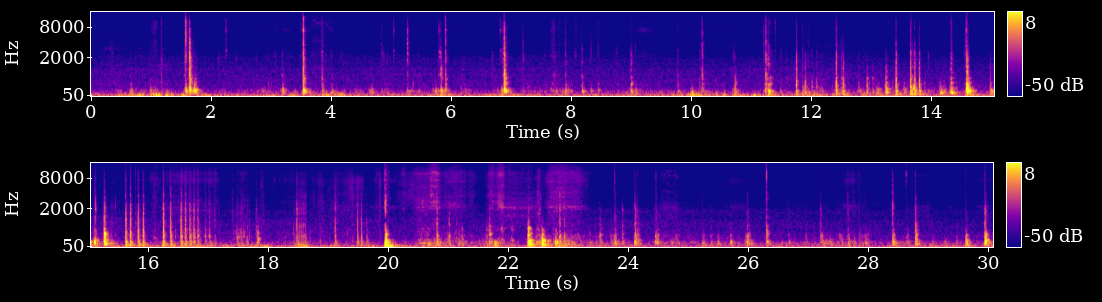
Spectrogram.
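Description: Jaguar X-Type door latch, handle and linkage rods worked by hand with the door card off, giving repeated irregular clicks and clacks as the latch is tried for release. A few longer rustling or whirring stretches come in about halfway through.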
